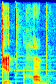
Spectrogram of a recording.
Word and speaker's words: GitHub: It's pronounced GitHub. You know, Git is like a British insult.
